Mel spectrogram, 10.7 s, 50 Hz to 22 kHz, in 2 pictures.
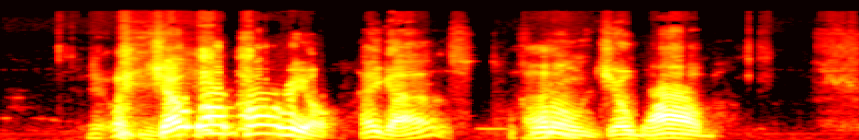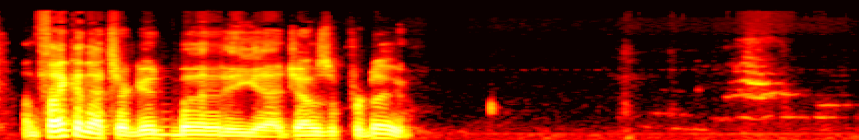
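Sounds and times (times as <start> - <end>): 
laughter: 0.6 - 4.0
speech: 0.6 - 4.6, 5.5 - 8.0
cat meowing: 9.9 - 10.4.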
